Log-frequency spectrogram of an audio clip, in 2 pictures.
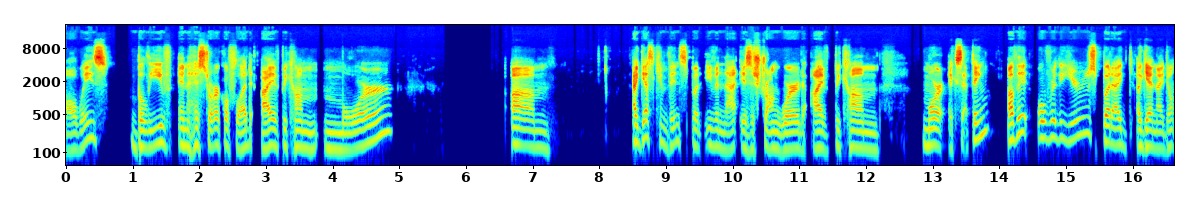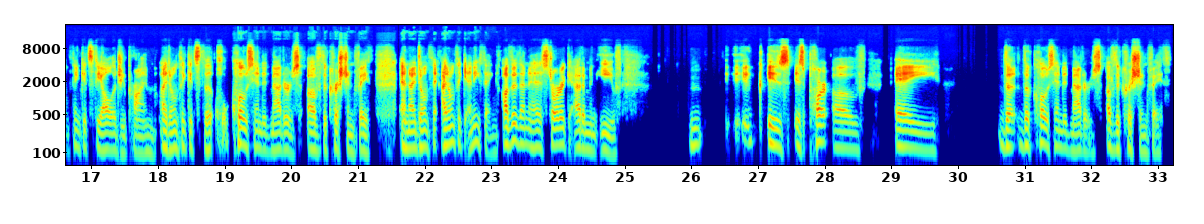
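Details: Adult male reader who says he has a speech impediment and will stumble and stutter while reading aloud; stuttering.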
